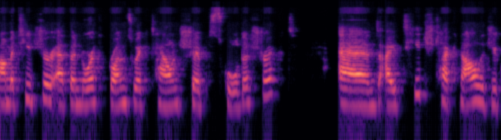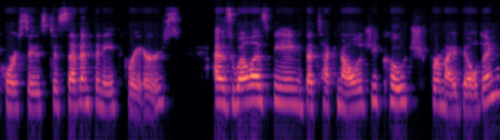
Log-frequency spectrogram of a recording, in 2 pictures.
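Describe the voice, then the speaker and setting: With an American accent, a woman speaks at a moderate pace in a fairly high pitch with ordinary pitch variation. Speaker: teacher and tech coach. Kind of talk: conference presentation. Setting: virtual conference.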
